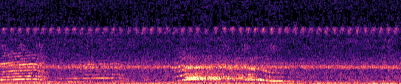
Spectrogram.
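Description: A cat meowing twice: a short call right at the start and a longer call, falling in pitch, about three seconds in. A faint steady high whine runs underneath.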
